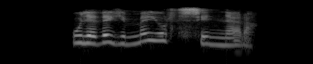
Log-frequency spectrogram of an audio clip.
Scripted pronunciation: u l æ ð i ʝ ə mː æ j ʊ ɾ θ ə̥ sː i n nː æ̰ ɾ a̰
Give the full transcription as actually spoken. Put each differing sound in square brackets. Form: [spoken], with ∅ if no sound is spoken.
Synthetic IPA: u l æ ð [æ] ʝ ə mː æ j ʊ ɾ θ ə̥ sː i n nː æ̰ ɾ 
